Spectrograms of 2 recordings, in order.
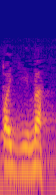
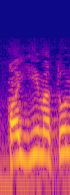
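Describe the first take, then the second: First: The word ends short on a silent final consonant. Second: The word ends with a nasal 'un' sound. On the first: "تا کو ساکن کر کے پڑھیں گے" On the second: "قیمتن ہے"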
